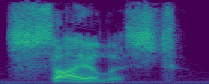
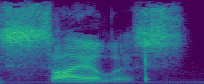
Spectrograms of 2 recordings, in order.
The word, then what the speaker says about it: sciolist: It's called sialist. The word is sialist or sialism, and it's spelled like science or scientist. A sialist, S-C-I-O-L-I-S-T, is a superficial pretender to knowledge.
